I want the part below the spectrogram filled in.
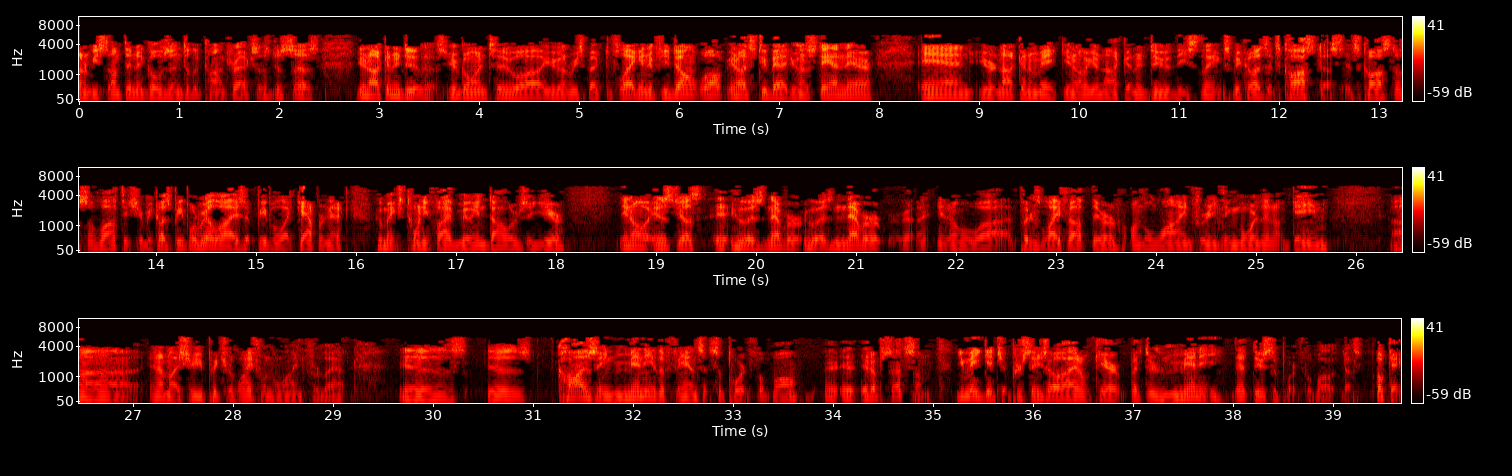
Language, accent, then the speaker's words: English; United States; But I am an American, and we are still the shining city on the hill.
